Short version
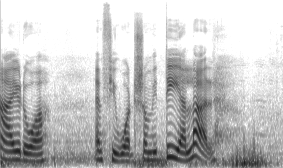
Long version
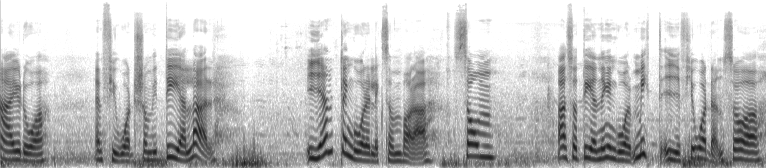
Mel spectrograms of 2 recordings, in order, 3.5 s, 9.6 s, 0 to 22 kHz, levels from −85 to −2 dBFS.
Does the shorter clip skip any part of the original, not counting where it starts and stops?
no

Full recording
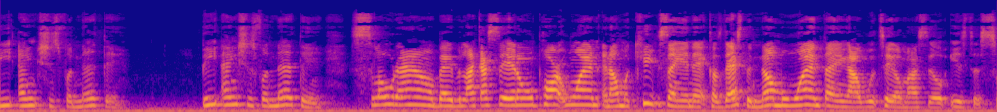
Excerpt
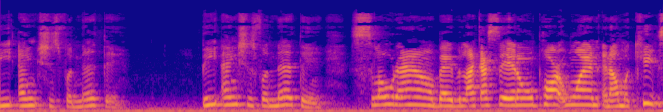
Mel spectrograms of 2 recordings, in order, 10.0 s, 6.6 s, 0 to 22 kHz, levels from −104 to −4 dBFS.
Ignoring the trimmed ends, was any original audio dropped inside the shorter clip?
no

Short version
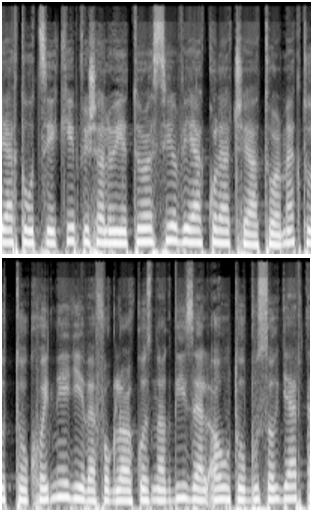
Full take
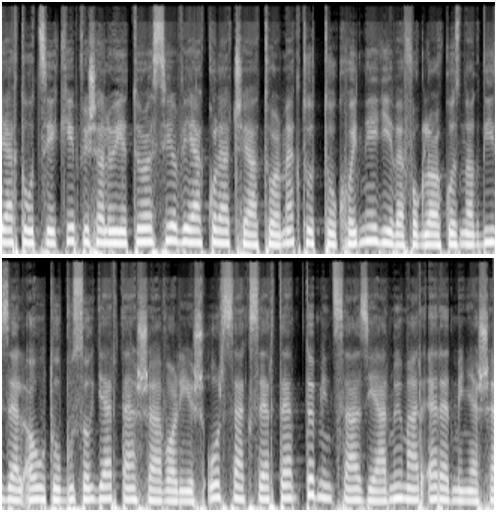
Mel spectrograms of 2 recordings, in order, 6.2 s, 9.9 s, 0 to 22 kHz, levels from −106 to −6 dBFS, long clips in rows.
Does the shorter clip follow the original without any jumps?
yes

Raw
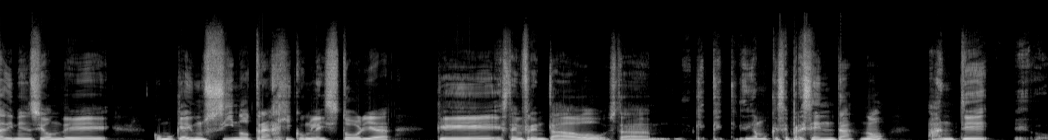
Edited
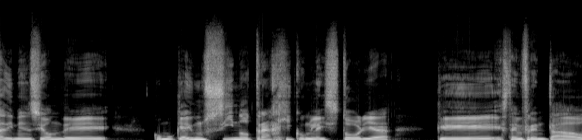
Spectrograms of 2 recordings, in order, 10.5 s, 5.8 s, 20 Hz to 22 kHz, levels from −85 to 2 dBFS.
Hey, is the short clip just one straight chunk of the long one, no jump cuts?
yes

